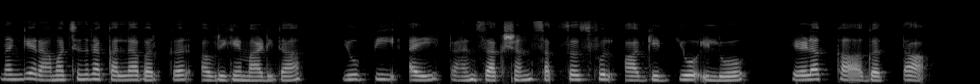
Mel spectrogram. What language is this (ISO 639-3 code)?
kan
